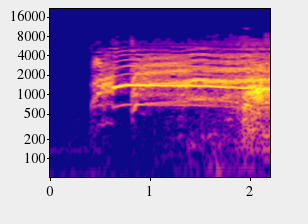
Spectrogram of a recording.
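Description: Near silence, then about half a second in a long panicked scream from animated cartoon characters starts up, held on one steady pitch.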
